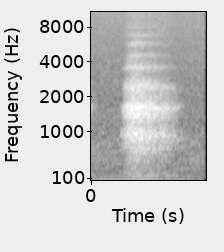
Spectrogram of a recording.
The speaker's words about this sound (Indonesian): Coba deh, tarik nafas, tahan sebentar, kemudian keluarkan. Tarik nafas lagi, tahan sebentar, keluarkan.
